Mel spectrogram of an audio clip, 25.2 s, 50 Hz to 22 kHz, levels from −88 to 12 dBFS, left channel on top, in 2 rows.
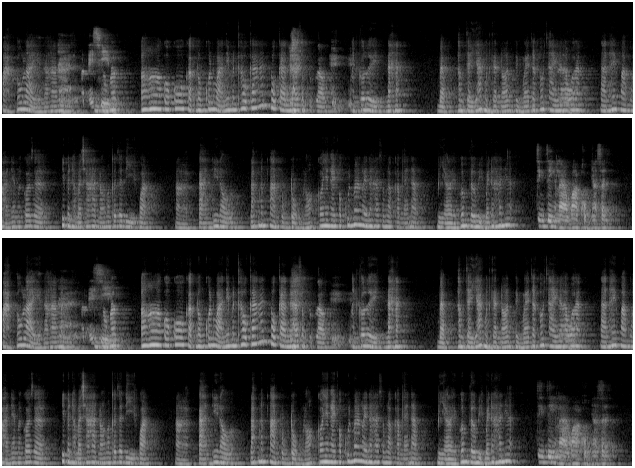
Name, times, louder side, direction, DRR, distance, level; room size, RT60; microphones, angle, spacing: voice 1, 0.0-1.4 1.8-2.3 2.8-6.5 7.0-8.0 8.7-11.6 12.0-13.5 13.8-15.6 16.1-17.3 17.6-21.0 21.3-22.8, right 1 dB, 30° right, 5 dB, 2.7 m, -27 dB
voice 2, 1.1-2.3 5.8-6.0 6.6-7.0 11.1-11.5 23.3-24.7, left 1 dB, 60° left, 9 dB, 5.3 m, -30 dB
26.0 x 22.0 x 9.5 m, 0.87 s
head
